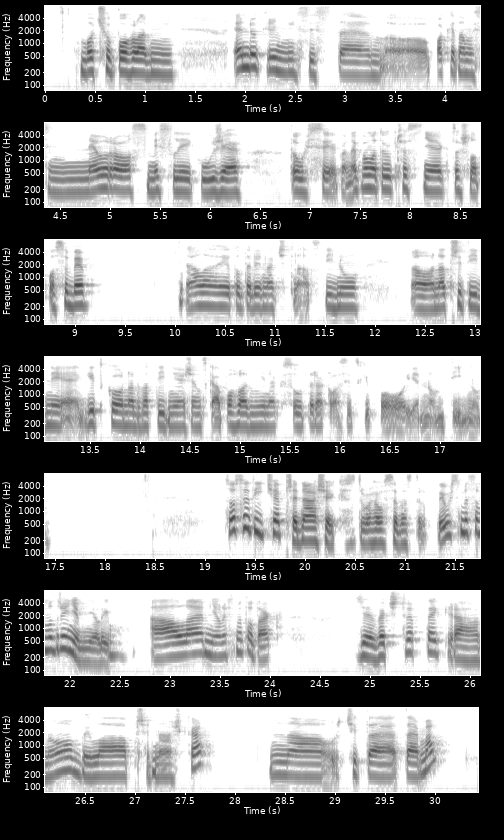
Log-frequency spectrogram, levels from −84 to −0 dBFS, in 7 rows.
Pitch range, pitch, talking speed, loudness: 180-225 Hz, 195 Hz, 140 wpm, -38 LUFS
